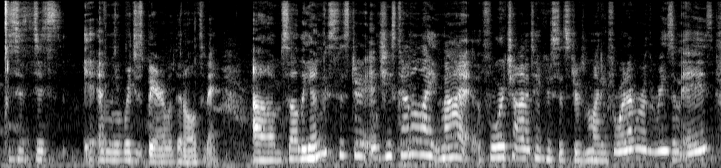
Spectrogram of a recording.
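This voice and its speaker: A woman's voice: medium pitch, slight background noise. A young woman with a nasal, stuffy voice from a cold, chattily recapping a TV drama with lots of fillers and restarts. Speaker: reaction video host. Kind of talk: casual drama recap and review.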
